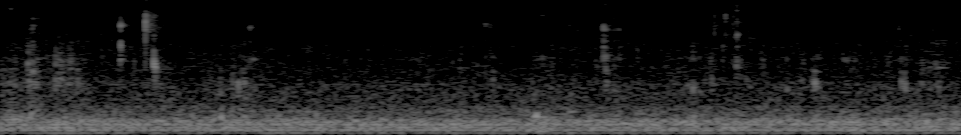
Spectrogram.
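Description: Quiet chewing of French fries, with faint, scattered wet mouth clicks over a steady low hum.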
